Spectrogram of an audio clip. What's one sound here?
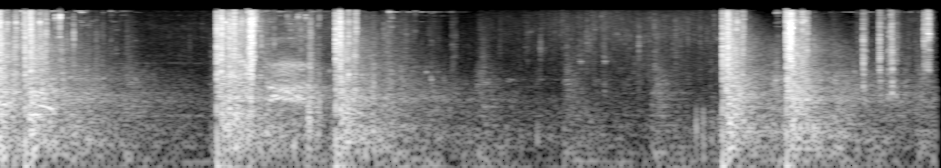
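Rifle shots crack loudly, with echoes off buildings.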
